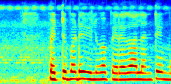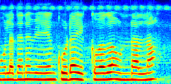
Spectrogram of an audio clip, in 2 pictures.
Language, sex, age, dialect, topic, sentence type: Telugu, female, 25-30, Telangana, banking, statement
